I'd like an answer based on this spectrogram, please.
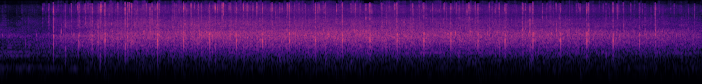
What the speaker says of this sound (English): Let's give a big round of applause to everyone who's been a constant source of support for us in this journey.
